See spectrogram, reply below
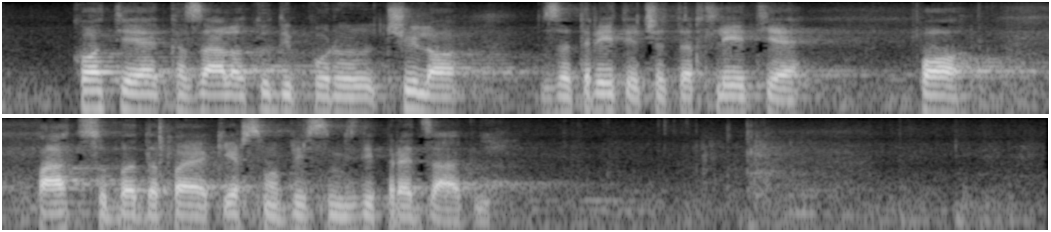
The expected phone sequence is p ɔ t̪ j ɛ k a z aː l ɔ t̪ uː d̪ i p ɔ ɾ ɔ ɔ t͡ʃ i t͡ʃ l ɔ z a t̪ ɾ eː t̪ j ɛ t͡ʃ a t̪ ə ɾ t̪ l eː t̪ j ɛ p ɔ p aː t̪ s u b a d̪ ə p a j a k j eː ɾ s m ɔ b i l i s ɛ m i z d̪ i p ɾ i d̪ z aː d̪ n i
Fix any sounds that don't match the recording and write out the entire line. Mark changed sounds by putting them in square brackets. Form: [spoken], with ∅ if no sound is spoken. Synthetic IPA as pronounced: [k] ɔ t̪ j ɛ k a z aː l ɔ t̪ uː d̪ i p ɔ ɾ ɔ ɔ t͡ʃ i [∅] l ɔ z a t̪ ɾ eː t̪ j ɛ t͡ʃ [ɛ] t̪ ə ɾ t̪ l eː t̪ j ɛ p ɔ p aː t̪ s u b [ə] d̪ ə p [ə] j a k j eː ɾ s m ɔ b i l i s ɛ m i z d̪ i p ɾ [ɛ] d̪ z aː d̪ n i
